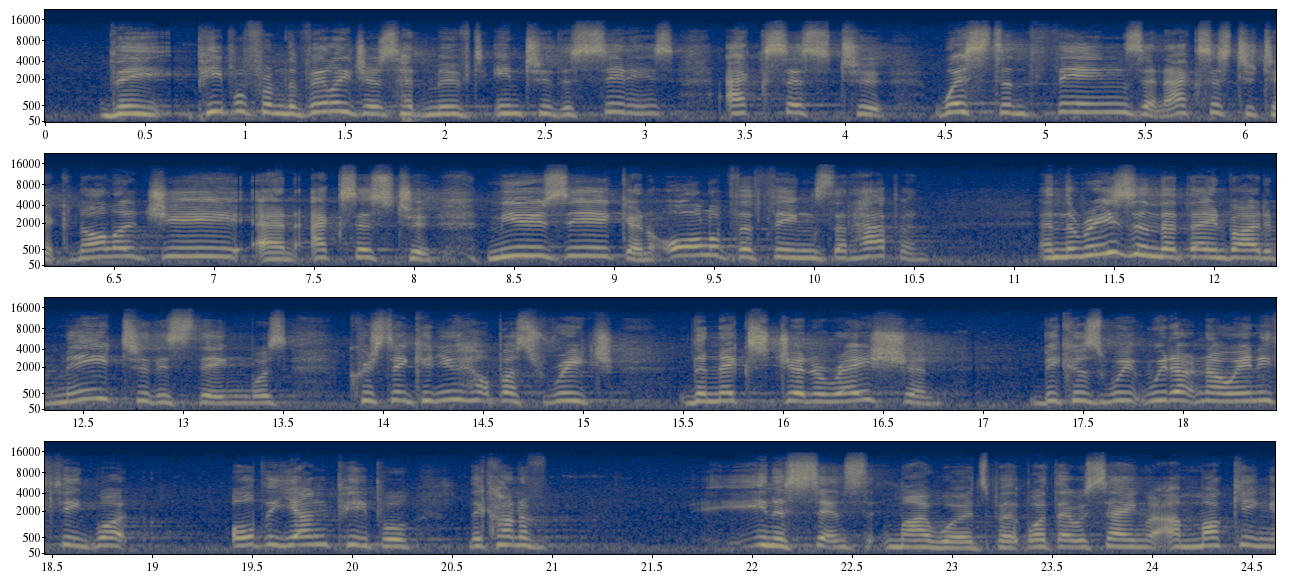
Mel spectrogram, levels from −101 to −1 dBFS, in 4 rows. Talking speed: 185 wpm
